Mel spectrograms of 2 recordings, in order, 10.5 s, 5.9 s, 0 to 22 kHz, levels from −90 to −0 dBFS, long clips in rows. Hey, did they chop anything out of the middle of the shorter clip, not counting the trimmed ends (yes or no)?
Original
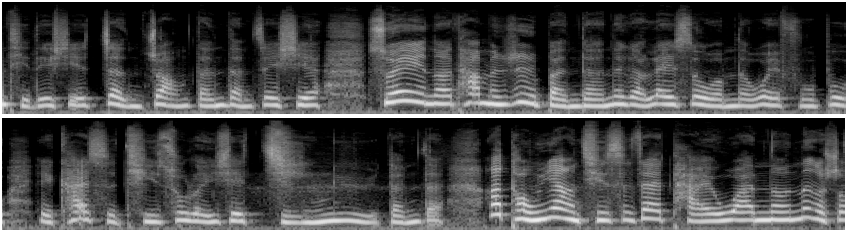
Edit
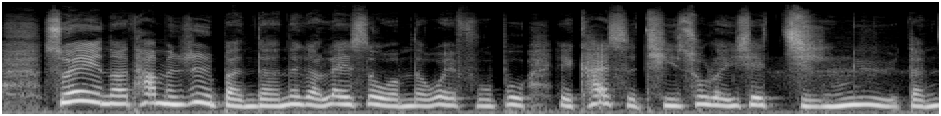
no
